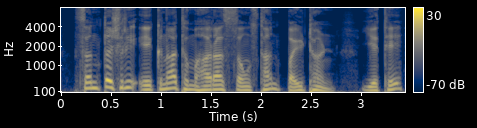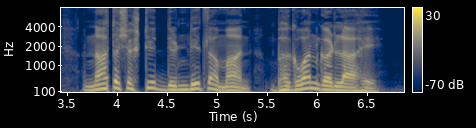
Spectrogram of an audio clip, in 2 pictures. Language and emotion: Marathi, neutral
